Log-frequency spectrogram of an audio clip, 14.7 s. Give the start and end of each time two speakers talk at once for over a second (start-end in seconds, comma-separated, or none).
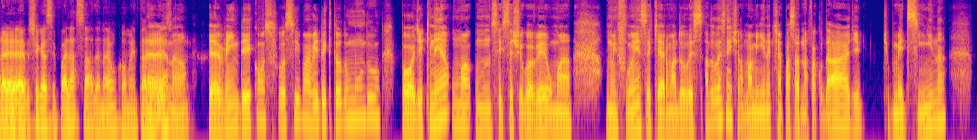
none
